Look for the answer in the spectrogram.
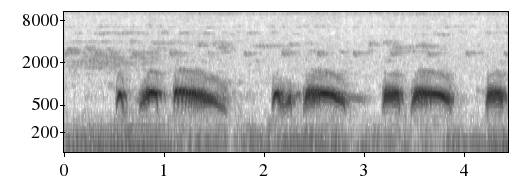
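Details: Spotted dove calling in a run of three phrases, each a short pip and two mellow coos, the last coo trailing down in pitch, with a low rumble in the background.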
